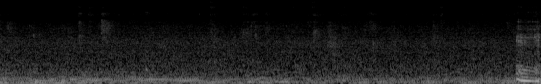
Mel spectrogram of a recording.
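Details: English bulldog sleeping, said to snore too much: steady low rough breathing noise ending in a louder snort; heavy snoring.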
